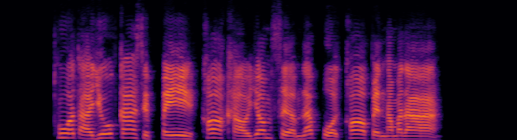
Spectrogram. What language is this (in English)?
Thai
